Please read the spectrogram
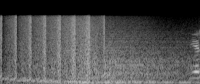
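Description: Game-show sound effect for the round's title graphic: a fast rattle of sharp clicks, about a dozen a second, for roughly the first second, then a fading rumbling wash.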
